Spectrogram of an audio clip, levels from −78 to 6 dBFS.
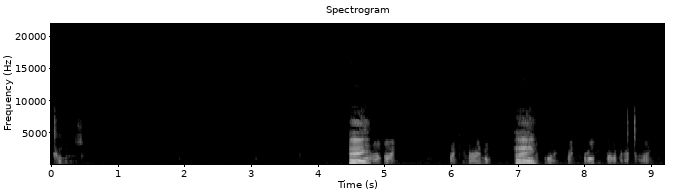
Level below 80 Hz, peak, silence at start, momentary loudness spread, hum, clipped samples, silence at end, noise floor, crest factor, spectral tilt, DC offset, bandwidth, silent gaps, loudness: -58 dBFS; -4 dBFS; 0.05 s; 26 LU; none; under 0.1%; 0.25 s; -80 dBFS; 26 dB; -5.5 dB/octave; under 0.1%; 8.6 kHz; none; -24 LUFS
